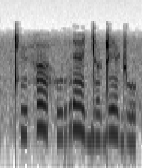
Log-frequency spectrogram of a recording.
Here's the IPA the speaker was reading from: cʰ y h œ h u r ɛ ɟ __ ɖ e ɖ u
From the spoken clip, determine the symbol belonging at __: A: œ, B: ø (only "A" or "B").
B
